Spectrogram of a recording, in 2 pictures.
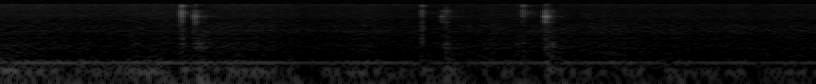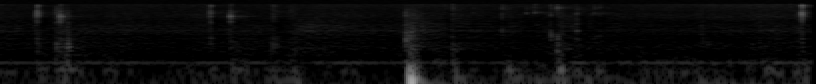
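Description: Near silence with a few faint, scattered clicks from working at a computer, one louder click about six seconds in, over a faint steady hum.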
